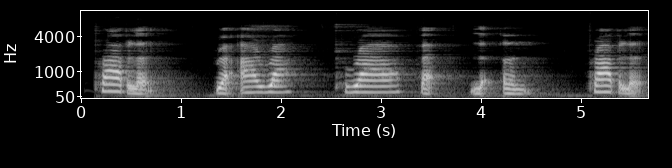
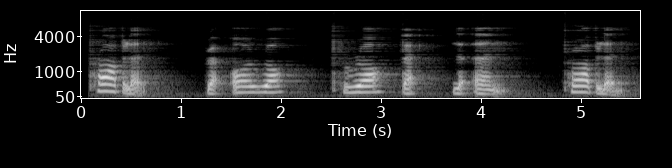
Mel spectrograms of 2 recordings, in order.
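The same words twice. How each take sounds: First: "problem" with an open ah vowel, PRAH-blem; American problem. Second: "problem" with a rounded short o, PROB-lem; British problem. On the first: Teacher drilling students, American "problem". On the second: Teacher giving the second reading, British "problem". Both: Shown as a demonstration. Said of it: "第二种读法".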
